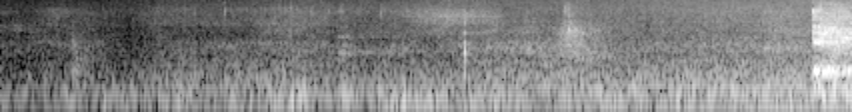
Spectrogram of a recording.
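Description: Hissing room noise in a hall during a pause in speech, slowly growing louder, with one faint click about two seconds in.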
